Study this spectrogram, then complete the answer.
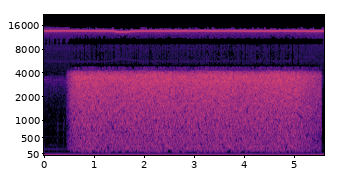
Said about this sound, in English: Well, we actually have a recording of a transmission that was detected by the Arecibo telescope in Puerto Rico. This is a typical transmission that has been converted to sound.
